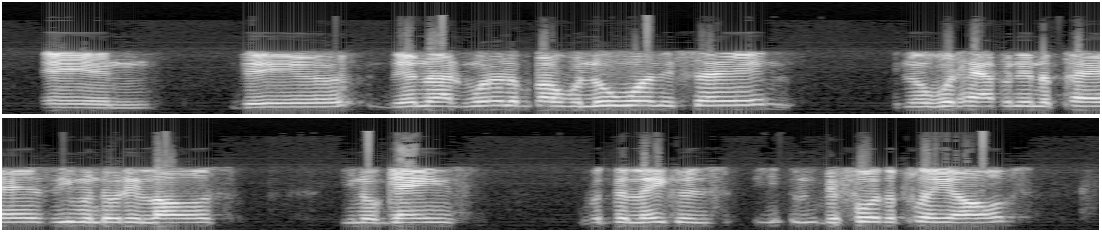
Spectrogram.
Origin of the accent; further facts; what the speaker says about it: New Orleans, Louisiana, United States; now in Houston, United States; I appreciate you having me on the show. I'm originally from New Orleans. I reside right now in Houston, Texas.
